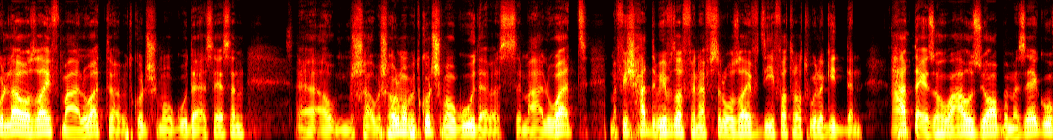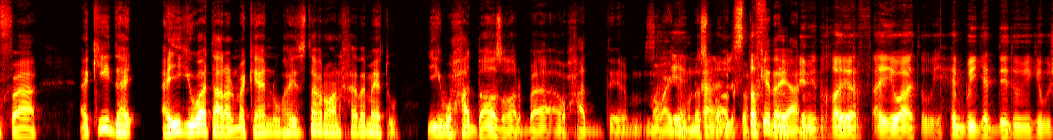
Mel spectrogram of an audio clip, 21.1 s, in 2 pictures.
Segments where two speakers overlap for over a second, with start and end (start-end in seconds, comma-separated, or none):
17.0-18.6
